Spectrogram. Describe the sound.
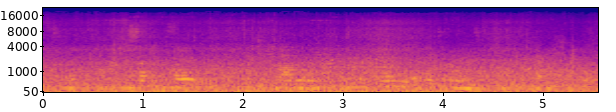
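The busy tour boat Skyview passes on the water, its steady low engine rumble mixed with wind and lapping waves, with faint voices murmuring underneath throughout.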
